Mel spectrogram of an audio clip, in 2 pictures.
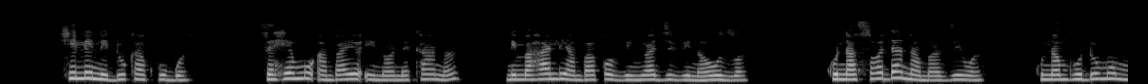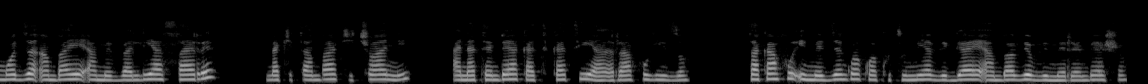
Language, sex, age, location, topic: Swahili, female, 25-35, Nairobi, finance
